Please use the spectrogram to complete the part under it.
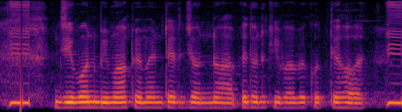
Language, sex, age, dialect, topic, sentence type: Bengali, male, 18-24, Standard Colloquial, banking, question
